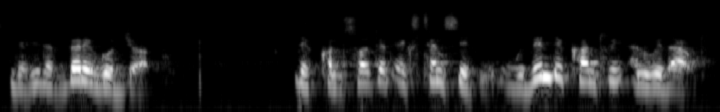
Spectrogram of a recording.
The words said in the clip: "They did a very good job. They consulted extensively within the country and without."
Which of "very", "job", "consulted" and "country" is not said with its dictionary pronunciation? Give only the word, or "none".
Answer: none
